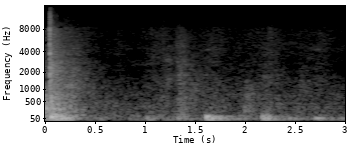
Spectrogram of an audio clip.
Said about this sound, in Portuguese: Eu vou abrir a porta então, né? Vou abrir a porta pro Duquinho, porque ele está lá arranhando a porta, né, Duque?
